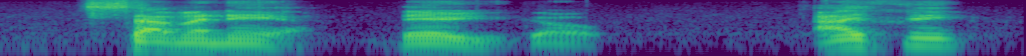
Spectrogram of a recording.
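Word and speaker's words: Savaiinaea: surprised with what Patrick Paul I can never pronounce his name. The guard that we drafted, Savadia. No, Jonas Savania. Savania.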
